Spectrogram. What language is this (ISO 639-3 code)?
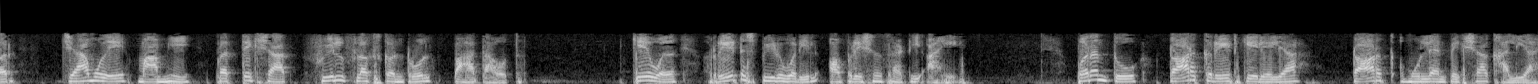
mar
